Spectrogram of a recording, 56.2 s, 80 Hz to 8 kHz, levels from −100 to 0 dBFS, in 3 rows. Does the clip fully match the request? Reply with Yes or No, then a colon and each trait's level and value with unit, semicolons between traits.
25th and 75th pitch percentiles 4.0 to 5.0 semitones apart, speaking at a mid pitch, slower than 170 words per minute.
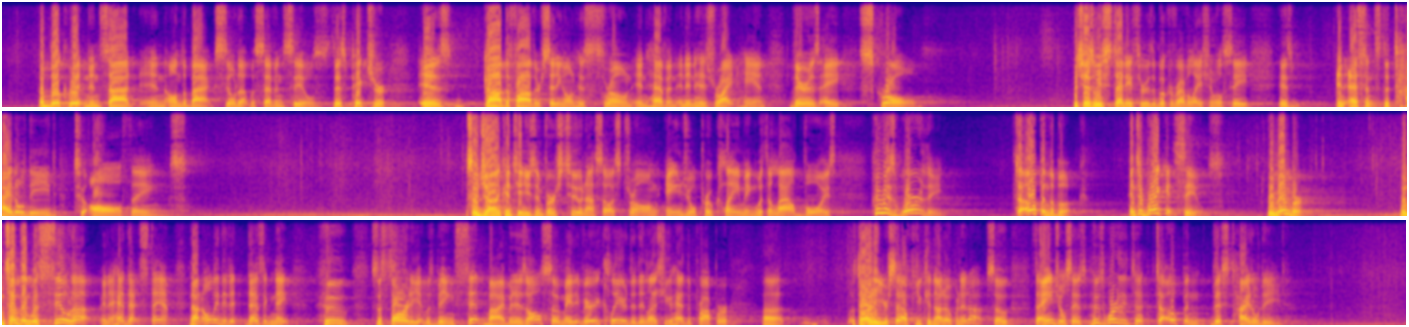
Yes: average, 4.7 semitones; medium, 170 Hz; average, 150 wpm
